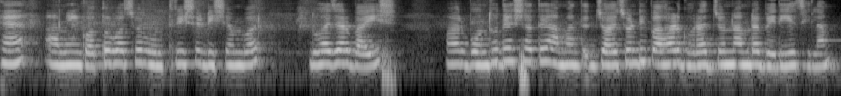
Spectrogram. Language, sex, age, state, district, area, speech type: Bengali, female, 18-30, West Bengal, Purulia, urban, spontaneous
